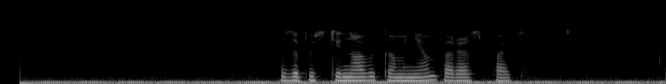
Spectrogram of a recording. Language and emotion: Russian, neutral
